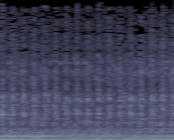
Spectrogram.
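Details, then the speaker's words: Skoda Fabia with an engine (not VW-derived), running on a donor battery at idle: fast, light, even sewing-machine ticking over a quiet idle; an insidious engine fault barely noticeable at first listen. Hydraulic lifter tick, attributed to water-contaminated oil after head gasket failure. "wir reden hier von einem sehr heimtückischen motorschaden kein scherz der wagen ein motorschaden im moment im ersten auf das erste hinhören nicht wirklich zu merken oder"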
